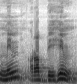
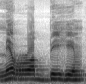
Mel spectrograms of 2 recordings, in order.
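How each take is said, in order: First: The n is heard before the r. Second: The n merges into a doubled r. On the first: "എഴുതിയത്" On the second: "നൂൻ ഉച്ചരിക്കുന്നതല്ല"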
